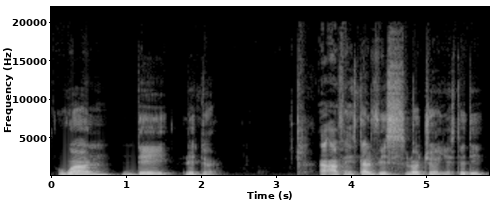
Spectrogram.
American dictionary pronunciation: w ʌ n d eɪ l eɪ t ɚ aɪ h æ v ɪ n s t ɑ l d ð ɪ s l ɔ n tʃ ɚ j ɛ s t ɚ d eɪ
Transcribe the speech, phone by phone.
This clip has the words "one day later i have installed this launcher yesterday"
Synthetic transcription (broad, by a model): w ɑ n d eɪ l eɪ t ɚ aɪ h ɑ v ɪ n s t ɑ l d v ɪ s l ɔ tʃ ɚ j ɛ s t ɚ d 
